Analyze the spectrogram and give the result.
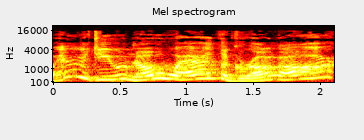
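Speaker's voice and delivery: very high, swooping put-on old woman voice. A role-play player disguising their voice from a character, in an old lady voice. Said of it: "Just the old lady we're bringing".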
